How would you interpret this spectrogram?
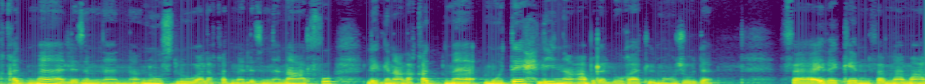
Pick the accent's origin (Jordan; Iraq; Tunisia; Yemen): Tunisia; بالنسبة لي زادة كتونسية وكمتحدثة باللغة العربية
